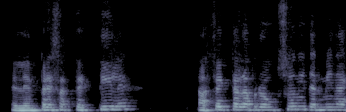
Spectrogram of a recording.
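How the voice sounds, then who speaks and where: Here a man talks at a fairly quick pace. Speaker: psychology lecturer. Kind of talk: lecture.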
